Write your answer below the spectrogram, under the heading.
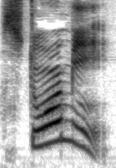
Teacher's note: Stormy.这个字呢它是从 storm 这个暴风雨的名词来的，加上 y 变成暴风雨的天气的样子 stormy。特别注意一下这个 t 在这边的声音哦，你会听不出来它是 t 的声音，它是在这个 s 后面是浊音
